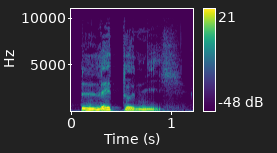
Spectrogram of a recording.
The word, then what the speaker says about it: Lettonie: La Lettonie. So remember when you've got this and then a double letter like that, T, okay, then you will have to open your and it will become Lettonie.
